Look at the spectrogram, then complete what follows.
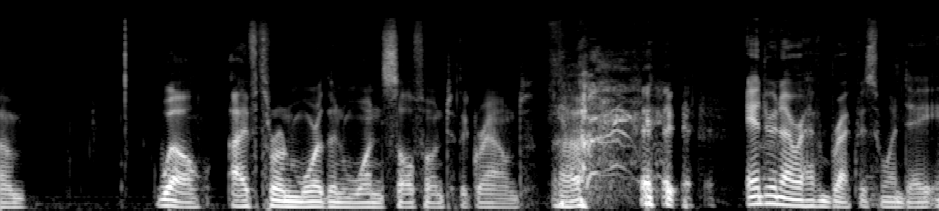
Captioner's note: laughs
